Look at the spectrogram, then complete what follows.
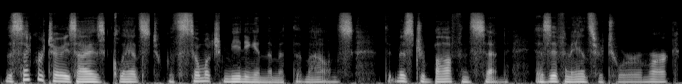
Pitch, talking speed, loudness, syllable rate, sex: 120 Hz, 210 wpm, -21 LUFS, 5.2 syllables/s, male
